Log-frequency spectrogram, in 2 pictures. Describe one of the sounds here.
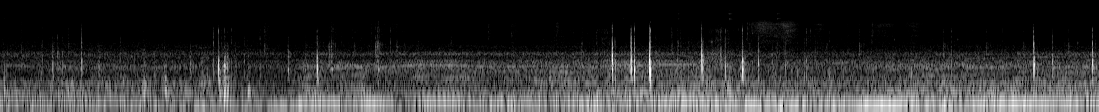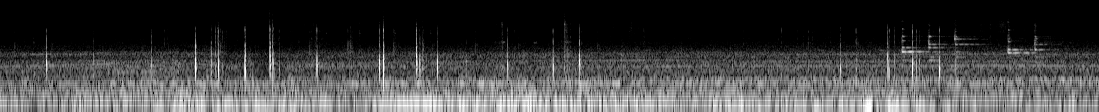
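Small things rattle and click inside the car.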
